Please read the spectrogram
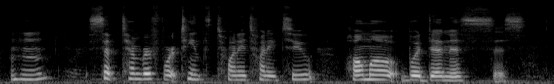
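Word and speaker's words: bodoensis: Homo bodenensis. – I think she nailed that pronunciation.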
